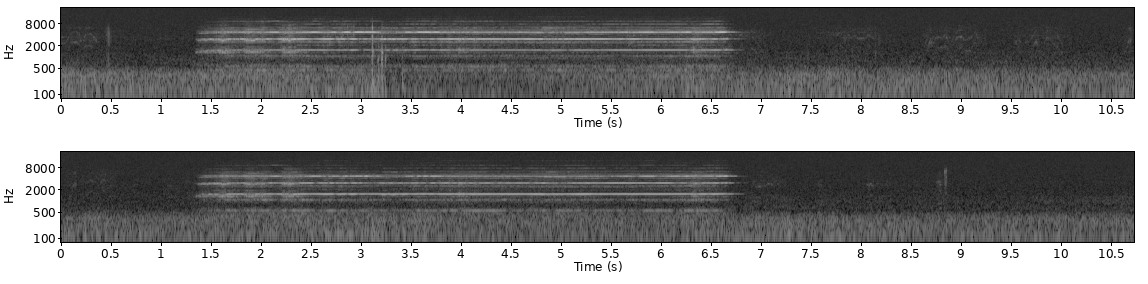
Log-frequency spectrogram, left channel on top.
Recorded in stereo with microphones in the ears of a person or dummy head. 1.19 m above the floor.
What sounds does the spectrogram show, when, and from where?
1.3 s a violin: 20° left (ahead or behind), 8.5 m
